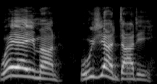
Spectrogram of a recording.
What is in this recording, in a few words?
perfect, Geordie; speech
